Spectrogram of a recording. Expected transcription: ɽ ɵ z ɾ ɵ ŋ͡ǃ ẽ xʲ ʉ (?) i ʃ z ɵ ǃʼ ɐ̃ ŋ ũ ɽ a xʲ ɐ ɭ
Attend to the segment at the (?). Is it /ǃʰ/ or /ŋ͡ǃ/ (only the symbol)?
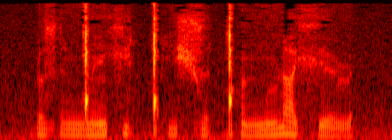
ǃʰ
